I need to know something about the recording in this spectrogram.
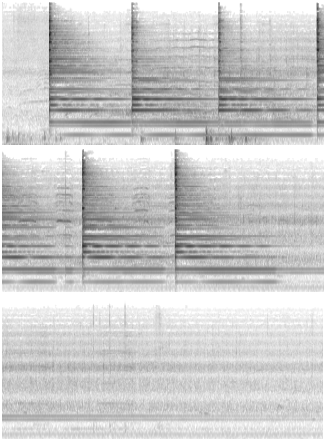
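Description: A large bronze ceremonial bell, rung by its rope, is struck six times at steady intervals of about two seconds, each strike ringing on into the next. After the last strike the ringing dies slowly away.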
